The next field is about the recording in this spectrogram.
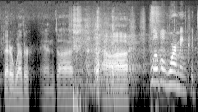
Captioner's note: laughing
